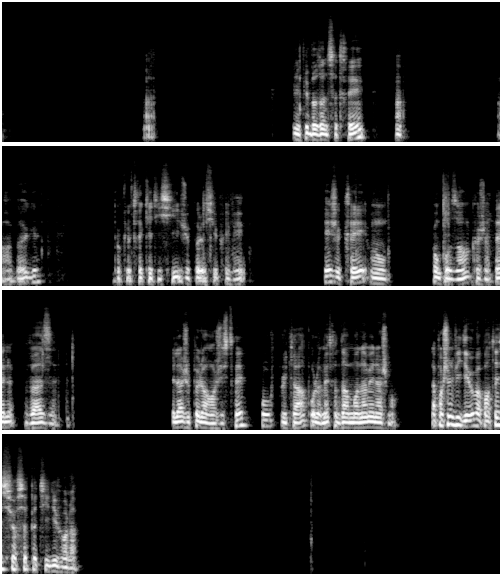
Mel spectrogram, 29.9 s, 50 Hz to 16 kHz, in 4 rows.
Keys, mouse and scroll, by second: 1.0 scroll up 1, 1.2 scroll down 1, 1.3 scroll up 1, 2.0 middle click, 2.7 scroll down 1, 3.5 space, 4.0 middle click, 4.1 scroll up 1, 4.5 middle click, 8.1 scroll up 1, 10.5-10.8 scroll up 1, 10.8 Delete, 10.9 scroll down 1, 11.6 middle click, 14.1 typing, 15.8-17.0 typing, 17.2 middle click.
